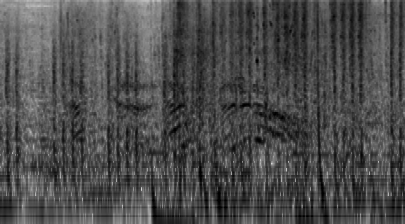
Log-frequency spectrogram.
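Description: Frantic video-game gunfire from many turrets: dense, continuous crackling bursts and mechanical clatter, loud and chaotic throughout, with a rush of louder noise midway and a faint voice in the mix.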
